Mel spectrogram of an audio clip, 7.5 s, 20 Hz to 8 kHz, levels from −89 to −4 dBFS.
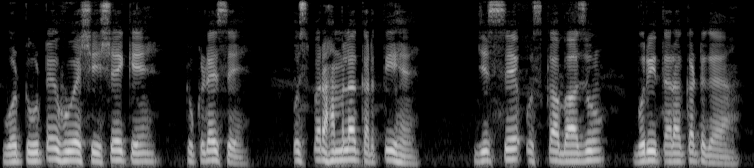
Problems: constant background noise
